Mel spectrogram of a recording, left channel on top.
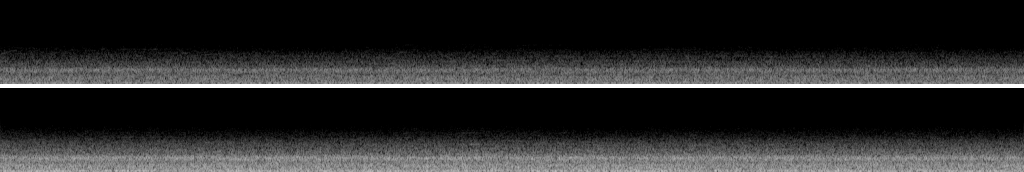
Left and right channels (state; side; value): quieter; left; 9.7 dB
